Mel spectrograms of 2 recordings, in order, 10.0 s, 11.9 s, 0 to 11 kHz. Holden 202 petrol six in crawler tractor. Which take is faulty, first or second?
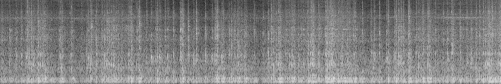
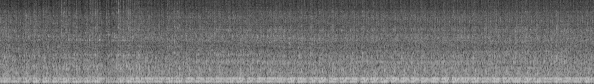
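first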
